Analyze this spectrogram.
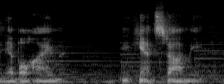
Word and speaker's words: Nibelheim: of a reactor in Nibelheim or Nibelheim. Probably the latter pronunciation is preferable because it's, think the word nibble, saying nibble makes it feel less serious.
